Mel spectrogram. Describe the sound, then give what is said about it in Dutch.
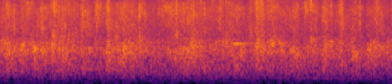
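An audience applauding, a dense, steady patter of many hands clapping without pause for the whole short stretch. “Laten we nog een wat harder applaus geven.”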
